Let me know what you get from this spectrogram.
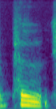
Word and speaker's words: Pogue: Pogue or Pogue? How do you pronounce it? – Pogue.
